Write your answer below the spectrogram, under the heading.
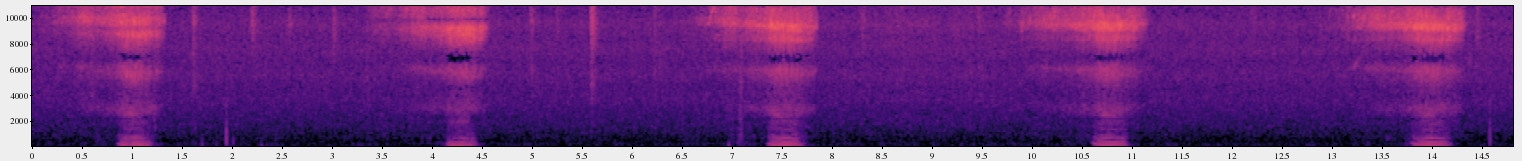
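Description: Regular soft snores with a faint whistle, about 18 breaths a minute, five in a row, in a quiet room.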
